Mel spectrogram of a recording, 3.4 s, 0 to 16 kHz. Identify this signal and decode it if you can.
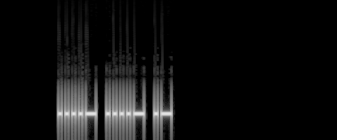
Morse code, heard as a keyed tone, about 34 wpm, 700 Hz. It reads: 44A
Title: All Cut Numbers - 3-Digit 35wpm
